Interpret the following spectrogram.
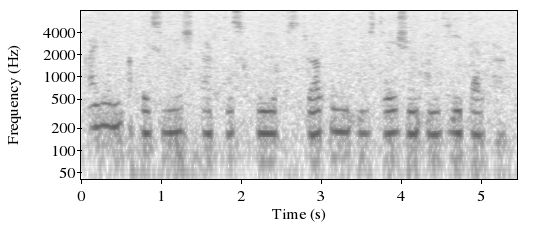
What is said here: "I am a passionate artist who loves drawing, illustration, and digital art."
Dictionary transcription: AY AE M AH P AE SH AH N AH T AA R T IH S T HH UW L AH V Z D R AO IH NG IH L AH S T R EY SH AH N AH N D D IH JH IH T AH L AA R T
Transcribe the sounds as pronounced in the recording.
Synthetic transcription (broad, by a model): AY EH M AH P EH S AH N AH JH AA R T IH S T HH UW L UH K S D R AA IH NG IH L AH S T R EY SH AH N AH N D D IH IH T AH L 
